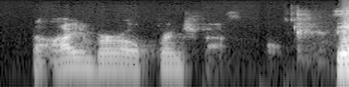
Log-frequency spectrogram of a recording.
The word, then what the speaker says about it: Edinburgh: your YouTube is that let's see if I pronounce it right. The Edinburgh Fringe Festival. The Edinburgh Fringe Festival, yes.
